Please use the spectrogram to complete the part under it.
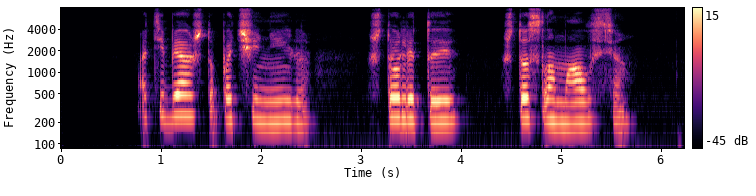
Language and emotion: Russian, sad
